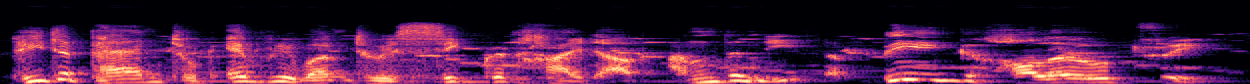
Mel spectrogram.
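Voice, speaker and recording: Children's story narrator: male, lightly high voice, very animated and dramatic, muffled cassette with music under him. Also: moderate pace.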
